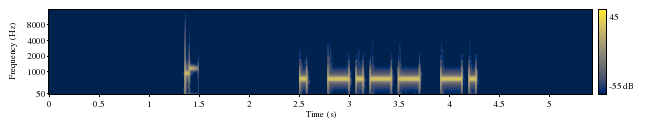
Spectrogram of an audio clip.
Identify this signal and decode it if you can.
Morse code, heard as a keyed tone, about 17 wpm, 700 Hz. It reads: EYN
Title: USA Call Sign Postfixes - 3 Letters 17wpm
